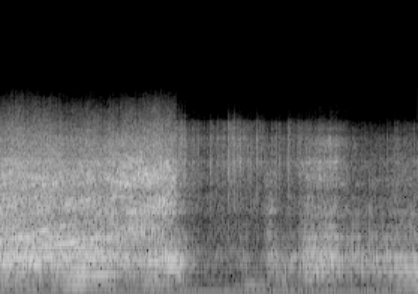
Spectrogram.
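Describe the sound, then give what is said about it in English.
A car engine roars loudly, then drops off sharply before building again as the vehicle accelerates away, with no voices present. “run to your car, tell Helene the good news, and step on the gas”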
